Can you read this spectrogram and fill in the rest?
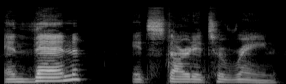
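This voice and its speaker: A man reading a storybook aloud to children, expressive and earnest, often speaking directly to his young listeners. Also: medium pitch, very slow.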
